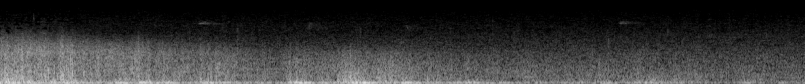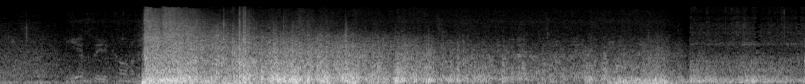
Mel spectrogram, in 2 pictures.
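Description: Close thunder from lightning strikes: a loud clap at the start rolls into a rumble that fades over several seconds. A second sudden, loud clap comes about nine and a half seconds in and rumbles on.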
